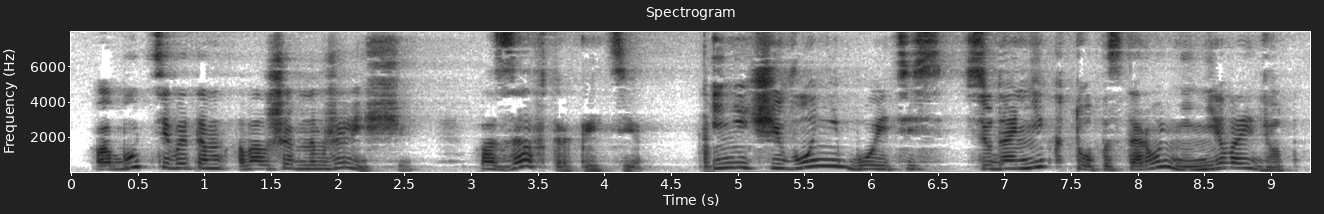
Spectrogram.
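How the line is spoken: Plain. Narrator (Russian): сказал Мурвей

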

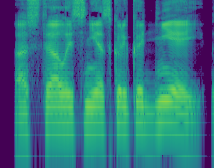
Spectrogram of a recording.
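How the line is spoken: Angry grumble. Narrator (Russian): зло проворчал он

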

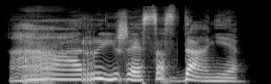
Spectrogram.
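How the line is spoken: Snorting scoff. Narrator (Russian): фыркнул он

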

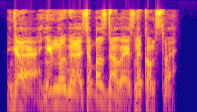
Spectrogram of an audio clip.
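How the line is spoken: Snort. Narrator (Russian): хмыкнул Сакурай

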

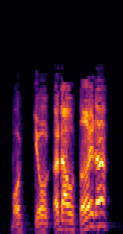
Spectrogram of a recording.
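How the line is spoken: Loud shout. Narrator (Vietnamese): y quát lớn

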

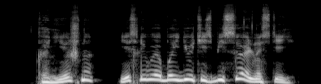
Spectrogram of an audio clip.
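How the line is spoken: Cheerful reply. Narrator (Russian): Ответила она весело

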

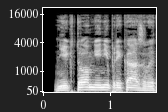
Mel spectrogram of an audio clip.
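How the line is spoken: Barking. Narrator (Russian): рявкнул Больд

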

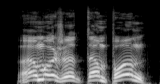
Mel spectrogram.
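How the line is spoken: Laughing. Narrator (Russian): посмеялся Костя

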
